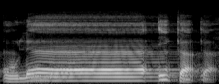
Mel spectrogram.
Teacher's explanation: হরফে মাদ্রা পরে হামজা রয়েছে, এজন্য এটা মাদ্দা মুত্তাসিল হবে। 4 থেকে 5 আলিফ পরিমাণ টান দিয়ে পড়ব।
